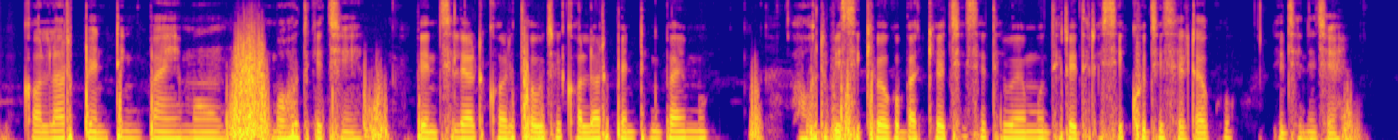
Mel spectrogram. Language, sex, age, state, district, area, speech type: Odia, male, 18-30, Odisha, Nayagarh, rural, spontaneous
